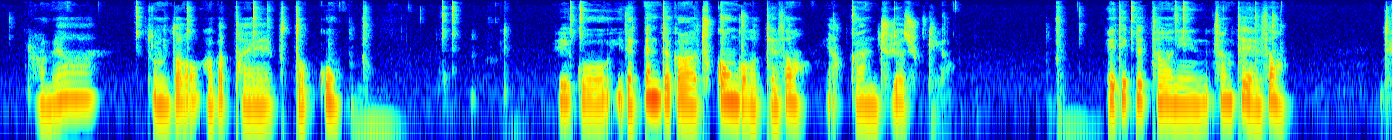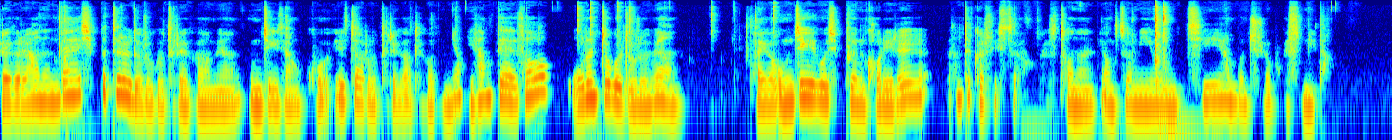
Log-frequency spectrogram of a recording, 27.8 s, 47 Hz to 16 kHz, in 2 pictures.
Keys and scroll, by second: 1.3-2.1 typing, 3.5 space, 24.9 typing, 25.5 Return.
